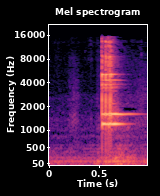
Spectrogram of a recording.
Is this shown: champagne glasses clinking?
yes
